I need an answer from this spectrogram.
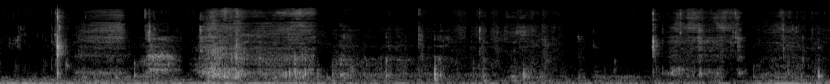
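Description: Two people eating rice, fried chicken and cucumber pickle with their hands close to the microphone: chewing and wet mouth noises with small clicks. There is a sharp click about half a second in and a breathy rush of air for about a second, two seconds in.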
